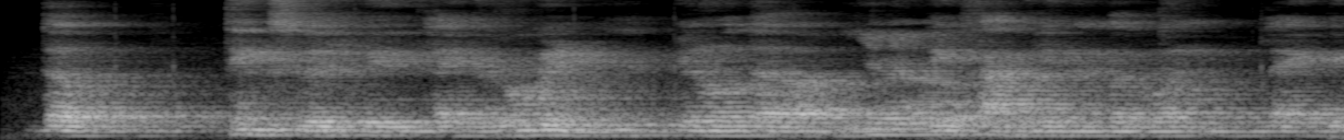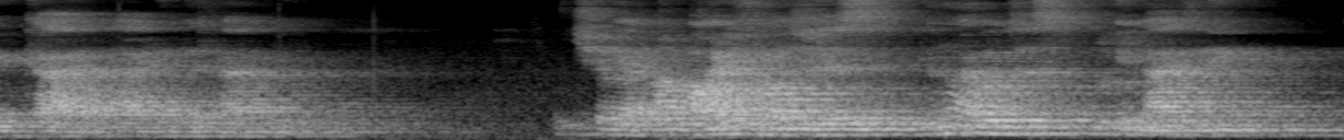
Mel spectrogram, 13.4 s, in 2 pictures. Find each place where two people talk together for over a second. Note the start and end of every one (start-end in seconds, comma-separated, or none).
9.8-11.1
